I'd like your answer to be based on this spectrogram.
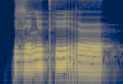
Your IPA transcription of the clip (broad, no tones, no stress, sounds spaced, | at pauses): z ɪ l y pʰ y r ə˞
